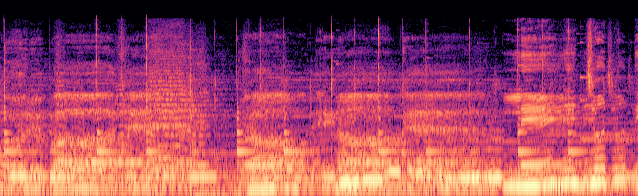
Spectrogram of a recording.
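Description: Two harmoniums playing a held, stepping melody with reedy sustained tones, over a tabla pair keeping time with light strokes: the instrumental accompaniment of Sikh gurbani kirtan.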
